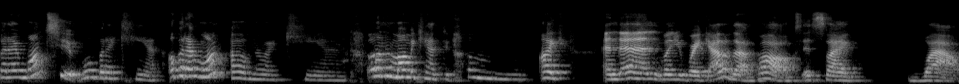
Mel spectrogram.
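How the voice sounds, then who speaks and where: A woman speaks at a fairly slow pace in a bright, sharp tone, her pitch swinging very widely. Her loudness rises and falls sharply, and the room adds audible echo. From Sweden. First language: Swedish. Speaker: podcast host. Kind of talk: casual interview chat.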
